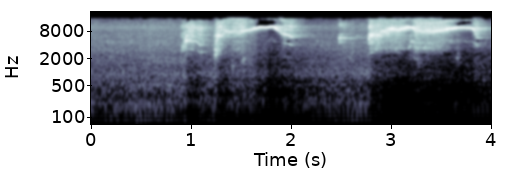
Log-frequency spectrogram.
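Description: Two high, thin animal calls, each about a second long, rising in pitch and then holding high. The first comes about a second in, the second near the end.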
